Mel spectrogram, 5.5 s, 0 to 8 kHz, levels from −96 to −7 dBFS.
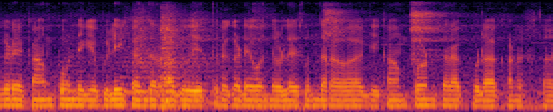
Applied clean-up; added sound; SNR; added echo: none; none; none; none.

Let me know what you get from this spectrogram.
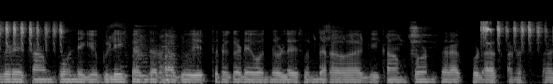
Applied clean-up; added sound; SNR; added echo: neural mask model RNNoise.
